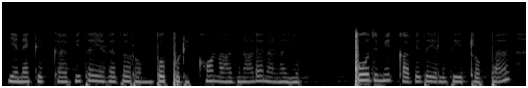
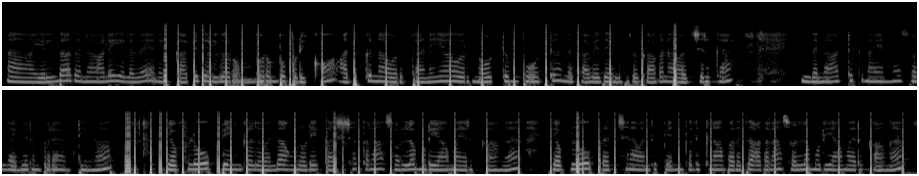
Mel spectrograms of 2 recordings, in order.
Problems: constant background noise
